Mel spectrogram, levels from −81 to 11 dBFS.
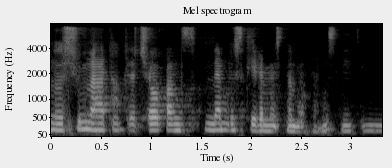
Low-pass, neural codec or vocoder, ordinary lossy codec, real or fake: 7.2 kHz; codec, 16 kHz in and 24 kHz out, 0.6 kbps, FireRedTTS-2 codec; MP3, 64 kbps; fake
